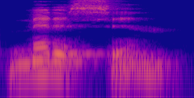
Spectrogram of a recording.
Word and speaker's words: medicine: take a closer look our first example medicine pronunciation is in medicine medicine medicine is not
